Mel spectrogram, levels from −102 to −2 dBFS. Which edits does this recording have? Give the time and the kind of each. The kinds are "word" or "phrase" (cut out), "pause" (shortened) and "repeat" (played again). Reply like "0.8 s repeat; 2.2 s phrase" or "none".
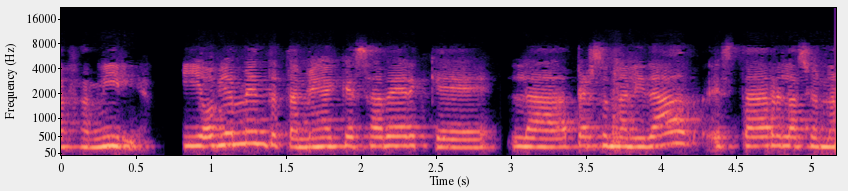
none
